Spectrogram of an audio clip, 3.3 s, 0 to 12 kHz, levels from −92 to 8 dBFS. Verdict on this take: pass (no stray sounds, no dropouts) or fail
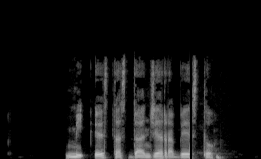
fail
